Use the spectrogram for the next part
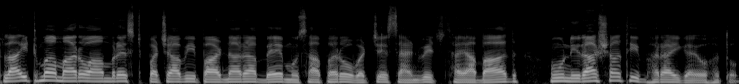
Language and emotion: Gujarati, sad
